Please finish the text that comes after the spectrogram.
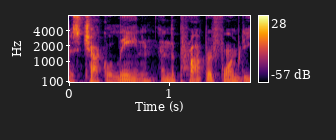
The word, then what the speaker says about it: Txakolin: instead the route form of this name is Chaco lean and the proper form to use when referring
